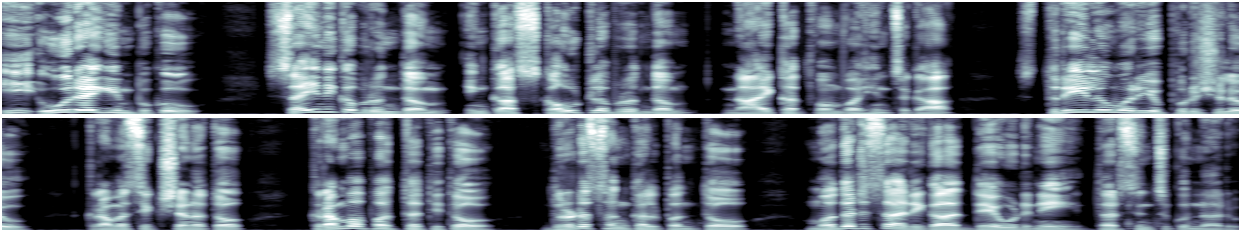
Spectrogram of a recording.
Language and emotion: Telugu, neutral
